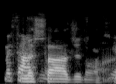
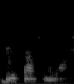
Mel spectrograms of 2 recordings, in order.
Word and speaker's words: Misogynoir: How do you say it? – Misogynoir. – Yeah. Misogynoir.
